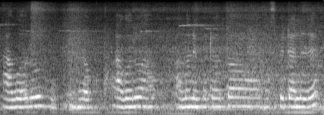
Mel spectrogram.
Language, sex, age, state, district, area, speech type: Odia, female, 18-30, Odisha, Subarnapur, urban, spontaneous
